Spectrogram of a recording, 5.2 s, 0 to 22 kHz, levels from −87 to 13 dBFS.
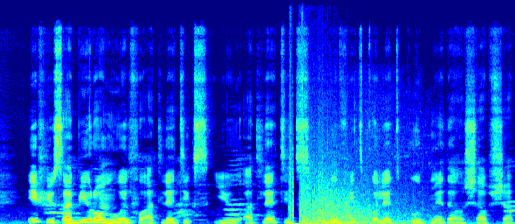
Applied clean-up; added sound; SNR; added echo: none; Explosion; 8 dB; none.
